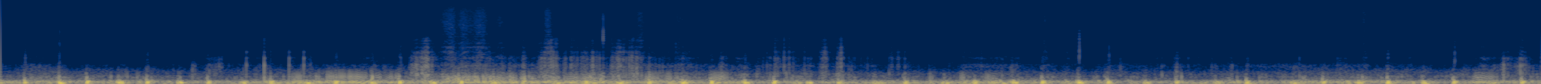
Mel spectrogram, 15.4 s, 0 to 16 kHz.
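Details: Female heartbeat recorded around a 30-second plank, recovery and breath-hold: fast, regular low thumps at about 95 a minute with breath and movement noise; normal heart sounds.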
